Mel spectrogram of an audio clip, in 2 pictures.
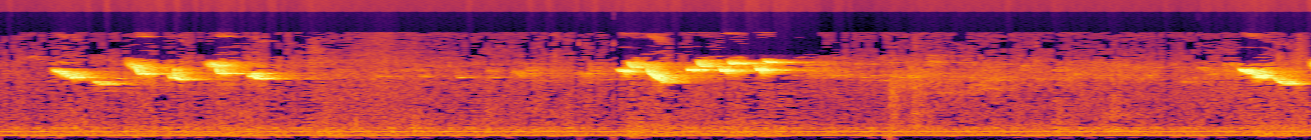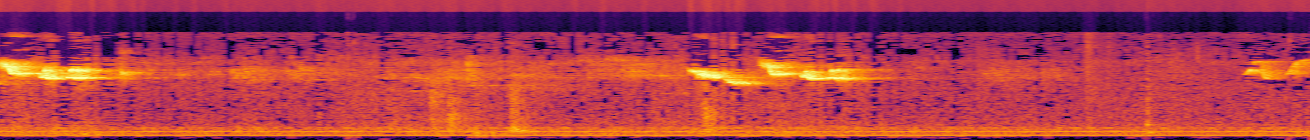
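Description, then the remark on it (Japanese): A Japanese grey thrush sings four bright, fluting phrases of a few seconds each, spaced by longer pauses, clear over a steady low background hum. “先ほど黒ウタドリが、日本の黒つぐみに似てるというので、最後に日本の鳥を代表して、黒つぐみの声を聞いてみたいと思います。”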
